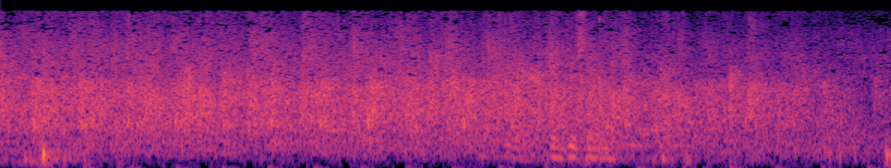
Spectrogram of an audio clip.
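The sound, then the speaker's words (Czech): Audience applause welcoming a guest onto a stage: a dense, steady wash of clapping that stays at an even level throughout. “Můžeme ještě jednou přivítat potleskem.”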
